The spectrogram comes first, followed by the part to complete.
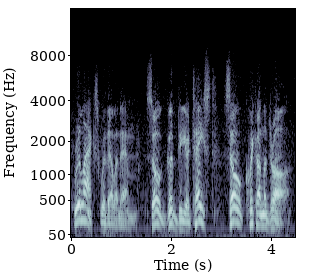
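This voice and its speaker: Husky, very animated ad man. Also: mid-range voice, unhurried, highs cut off, faint music behind. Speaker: commercial announcer. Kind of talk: 1950s radio ad pitch.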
